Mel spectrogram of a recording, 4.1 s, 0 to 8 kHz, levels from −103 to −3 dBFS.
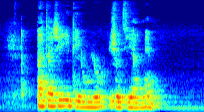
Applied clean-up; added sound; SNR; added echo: none; none; none; reverberation time 0.7 s.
